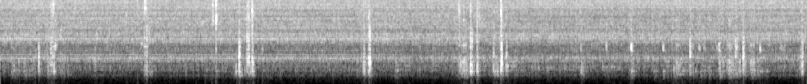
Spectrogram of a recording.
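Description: Near silence with scattered faint ticks and rustles from adhesive foam sealing strip being handled and pressed onto a dust collector's metal inlet ring.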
